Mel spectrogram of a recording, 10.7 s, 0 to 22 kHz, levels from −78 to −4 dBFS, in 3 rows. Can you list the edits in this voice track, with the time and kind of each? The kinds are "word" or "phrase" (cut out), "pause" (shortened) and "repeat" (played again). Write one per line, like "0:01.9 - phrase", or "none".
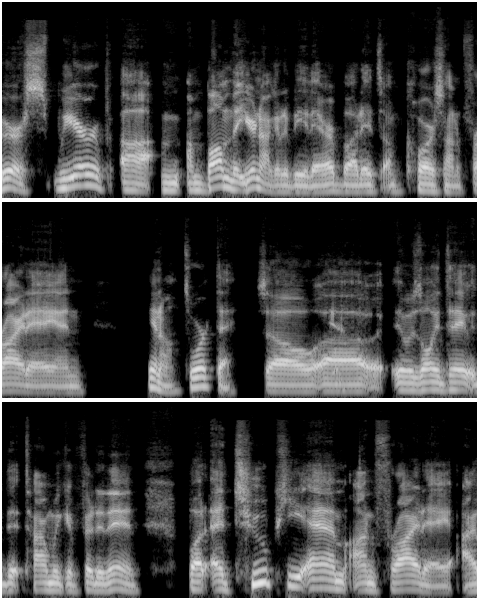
none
